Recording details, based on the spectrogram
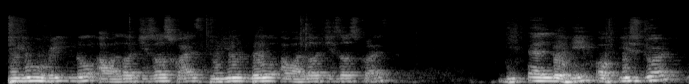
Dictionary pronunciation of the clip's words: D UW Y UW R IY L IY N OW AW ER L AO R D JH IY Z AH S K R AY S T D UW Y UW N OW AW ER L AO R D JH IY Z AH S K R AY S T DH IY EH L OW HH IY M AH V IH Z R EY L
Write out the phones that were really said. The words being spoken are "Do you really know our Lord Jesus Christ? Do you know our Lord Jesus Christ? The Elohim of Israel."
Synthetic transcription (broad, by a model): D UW Y UW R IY N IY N AW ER L AO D JH IY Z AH S K R AY S T D UW Y UW N OW AW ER L AO D JH IY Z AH S K R AY S T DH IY EH L OW HH IY M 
